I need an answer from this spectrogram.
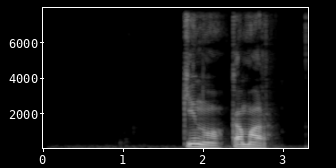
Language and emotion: Russian, neutral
